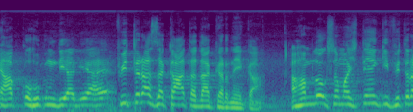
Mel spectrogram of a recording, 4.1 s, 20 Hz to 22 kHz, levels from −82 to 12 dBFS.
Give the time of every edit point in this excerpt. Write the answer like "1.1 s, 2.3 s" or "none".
1.2 s, 2.7 s

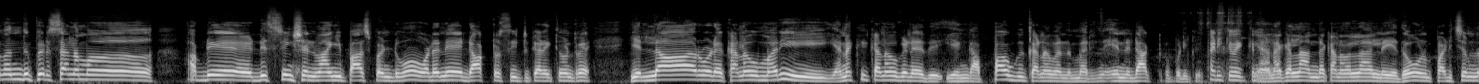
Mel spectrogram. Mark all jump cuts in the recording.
none

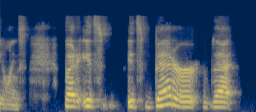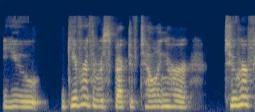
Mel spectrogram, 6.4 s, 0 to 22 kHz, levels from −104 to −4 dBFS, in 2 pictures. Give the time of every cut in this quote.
3.9 s

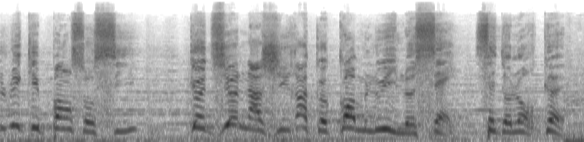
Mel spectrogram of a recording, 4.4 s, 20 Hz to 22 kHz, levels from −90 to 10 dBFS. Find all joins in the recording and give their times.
3.5 s

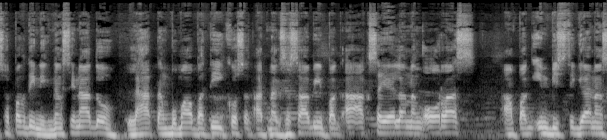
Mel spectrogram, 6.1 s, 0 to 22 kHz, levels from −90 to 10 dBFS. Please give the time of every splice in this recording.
1.2 s

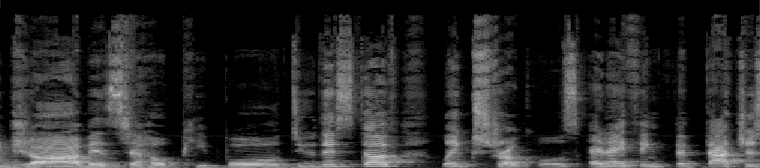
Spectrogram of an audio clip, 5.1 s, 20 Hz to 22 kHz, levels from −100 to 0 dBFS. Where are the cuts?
none

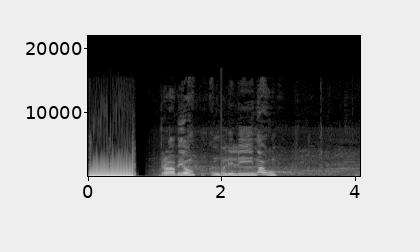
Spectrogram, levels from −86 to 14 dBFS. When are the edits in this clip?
0.9 s

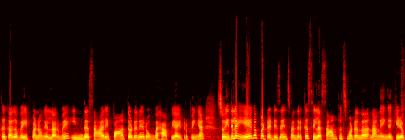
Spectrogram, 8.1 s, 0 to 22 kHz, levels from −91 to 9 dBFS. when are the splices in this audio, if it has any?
none

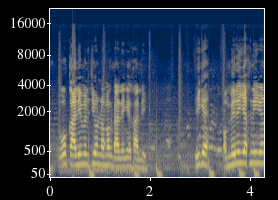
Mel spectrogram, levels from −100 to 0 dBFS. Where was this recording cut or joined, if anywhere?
none

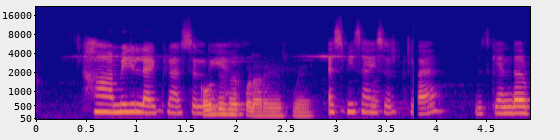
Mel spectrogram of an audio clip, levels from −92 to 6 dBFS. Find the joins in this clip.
3.8 s

